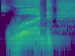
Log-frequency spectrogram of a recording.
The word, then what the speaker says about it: would: So just some, you've got must, can, might, could, may, should, would. Cuidado que no pronuncias will, could, should. Right? That's a very common pronunciation mistake. La L es muda. O sea, quítala.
